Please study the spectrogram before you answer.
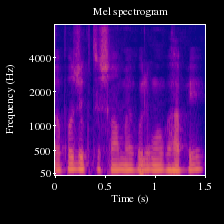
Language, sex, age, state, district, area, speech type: Odia, male, 30-45, Odisha, Rayagada, rural, spontaneous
